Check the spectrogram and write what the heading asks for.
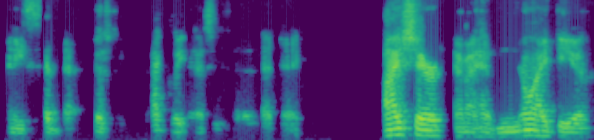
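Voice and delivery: ordinary talk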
